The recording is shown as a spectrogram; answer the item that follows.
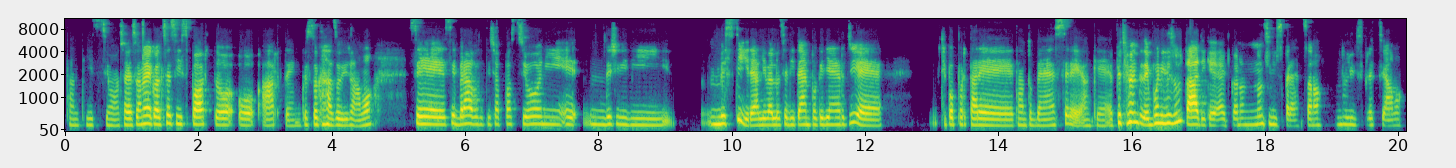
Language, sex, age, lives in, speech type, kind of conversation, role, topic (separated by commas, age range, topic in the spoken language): Italian, female, 20-24, Italy, conversation, unstructured, none, Hai mai scoperto un talento nascosto provando qualcosa di nuovo?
